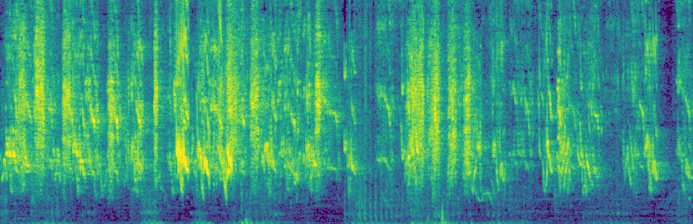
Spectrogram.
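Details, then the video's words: Budgerigar chatter of quick, uneven chirps and harsh squawks, loud at first then thinning into scattered warbled notes. "Budgies chirping sound"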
